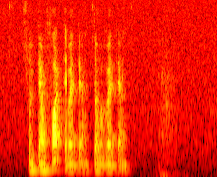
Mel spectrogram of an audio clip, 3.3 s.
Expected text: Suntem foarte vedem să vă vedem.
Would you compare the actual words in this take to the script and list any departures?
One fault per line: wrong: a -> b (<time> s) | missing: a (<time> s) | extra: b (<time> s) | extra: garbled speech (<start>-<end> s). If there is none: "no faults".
no faults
